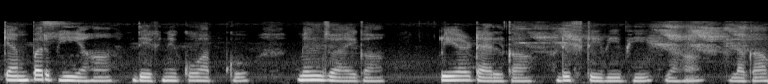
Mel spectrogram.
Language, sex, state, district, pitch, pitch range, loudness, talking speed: Hindi, female, Rajasthan, Bikaner, 170 Hz, 160-185 Hz, -16 LUFS, 125 wpm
